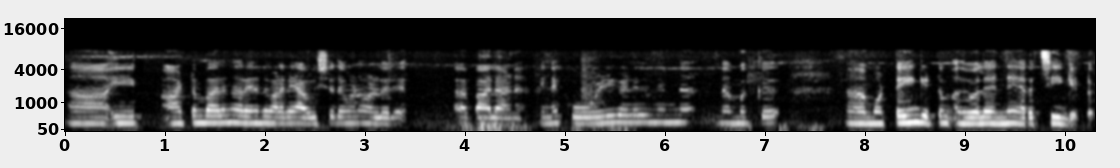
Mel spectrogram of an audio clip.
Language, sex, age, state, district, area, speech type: Malayalam, female, 18-30, Kerala, Kottayam, rural, spontaneous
